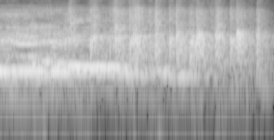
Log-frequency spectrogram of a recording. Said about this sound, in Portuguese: Adorei as palmas.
